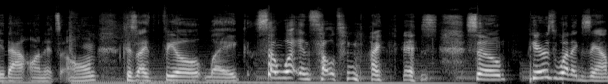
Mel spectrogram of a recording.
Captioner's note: chuckles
